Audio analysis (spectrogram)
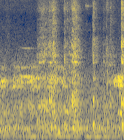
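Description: A spoon scraping and clinking against a pot while coconut curry (kuzhambu) is stirred, in a steady run of rasping strokes with no voices.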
